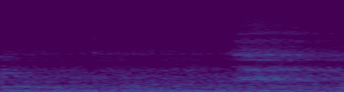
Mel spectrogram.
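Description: Near silence: room tone with a low hum, and one faint breath about one and a half seconds in, taken while holding a deep stretch.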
